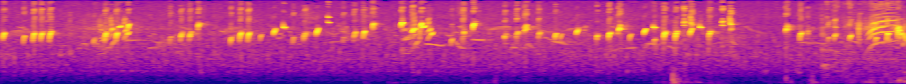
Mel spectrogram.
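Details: Female goldfinch singing: a dense, continuous run of bright twittering chirps and short high whistled notes, tumbling rapidly with little pause, ending in a few sweeping upslurred notes.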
